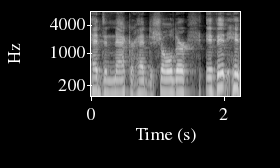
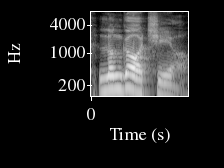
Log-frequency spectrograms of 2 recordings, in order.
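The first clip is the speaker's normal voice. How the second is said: loud, over-the-top Italian pronunciation of Lungocchio; 5 dB louder than usual. Pronouncing a friend's last name, exaggerated Italian accent on Lungocchio. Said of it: "I'm just going to go super Italian and pronounce it".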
